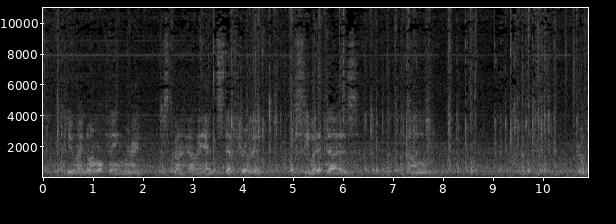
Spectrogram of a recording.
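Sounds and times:
speech: 0.5 - 6.4
typing on a computer keyboard: 3.2 - 10.8.

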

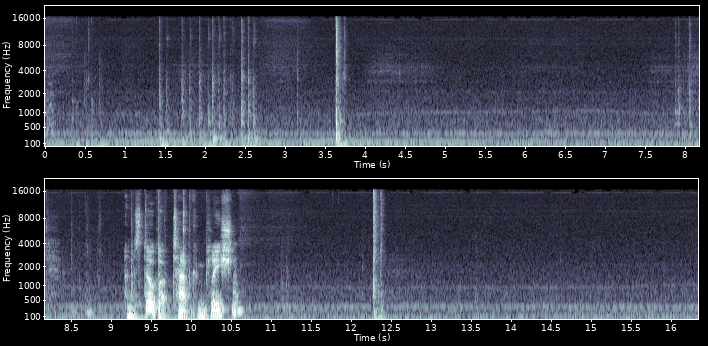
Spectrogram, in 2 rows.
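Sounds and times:
steady low hum: 0.0 - 16.3
typing a command on a computer keyboard at a server console: 1.4 - 2.7, 3.6 - 3.8, 7.9 - 10.1, 12.2 - 12.5
speech: 9.3 - 10.8.

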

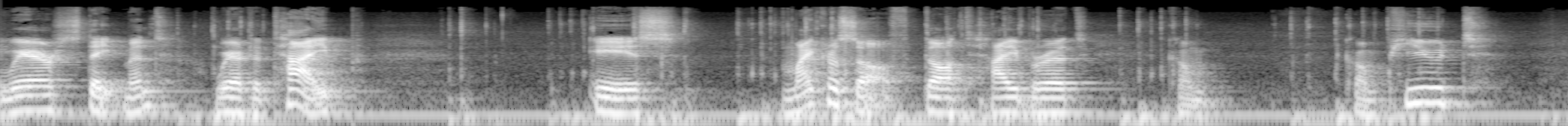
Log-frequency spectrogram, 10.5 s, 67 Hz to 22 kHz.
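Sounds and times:
speech: 0.0 - 2.4, 3.9 - 4.6, 5.2 - 8.2, 9.0 - 10.0
computer keyboard typing a database query: 2.9 - 7.8, 8.6 - 9.4.

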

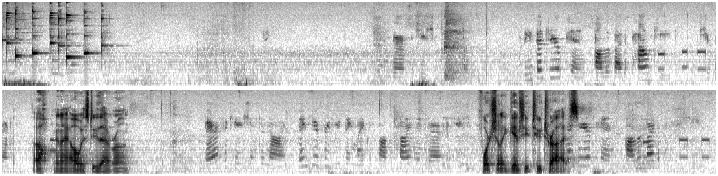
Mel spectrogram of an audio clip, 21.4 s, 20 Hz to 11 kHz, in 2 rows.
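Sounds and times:
mobile phone melodic electronic ringtone: 0.0 - 1.9, 20.2 - 21.4
speech: 11.2 - 12.7, 17.9 - 19.5.

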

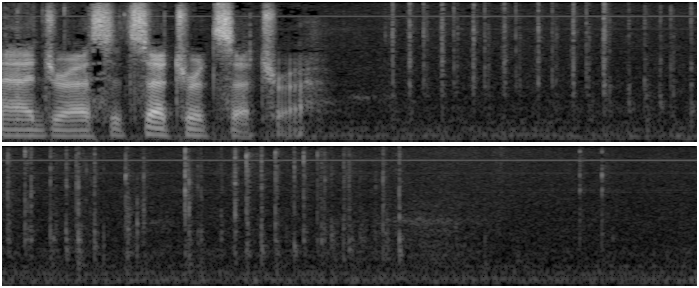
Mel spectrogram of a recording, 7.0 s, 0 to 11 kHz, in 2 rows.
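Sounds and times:
speech: 0.0 - 1.7
steady low hum: 0.0 - 6.9
code typed on a computer keyboard: 1.9 - 5.6.

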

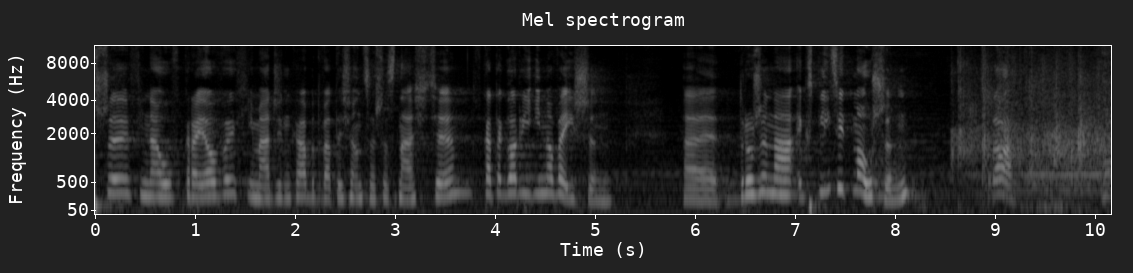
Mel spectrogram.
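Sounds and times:
speech: 0.0 - 8.3, 9.0 - 9.6
audience applause: 8.6 - 10.1.

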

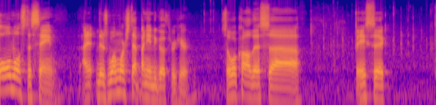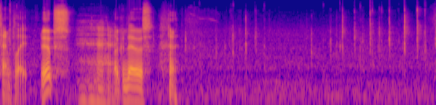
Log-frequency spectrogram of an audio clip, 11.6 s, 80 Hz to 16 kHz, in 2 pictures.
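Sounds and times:
speech: 0.0 - 8.4
low hum: 0.0 - 11.6
typing on a computer keyboard: 4.1 - 6.1, 8.1 - 11.6.

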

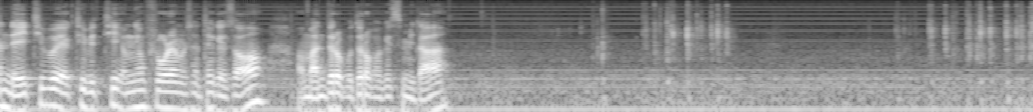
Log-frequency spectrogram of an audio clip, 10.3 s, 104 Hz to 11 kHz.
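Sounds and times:
speech: 0.0 - 4.6
low steady hum: 0.0 - 10.3
keystrokes on a computer keyboard typing a project name: 5.8 - 7.4, 9.0 - 10.3.

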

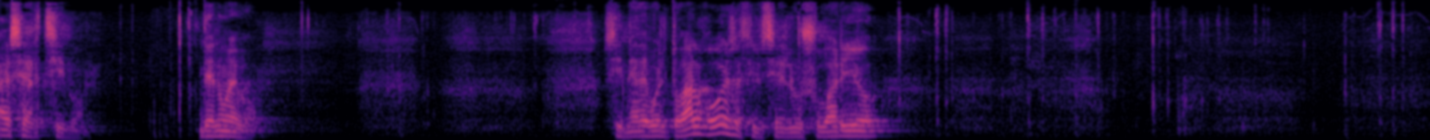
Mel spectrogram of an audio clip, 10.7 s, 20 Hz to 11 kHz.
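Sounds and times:
speech: 0.0 - 0.8, 1.5 - 2.1, 4.6 - 6.8
typing on a computer keyboard: 0.9 - 1.5, 6.7 - 10.7.

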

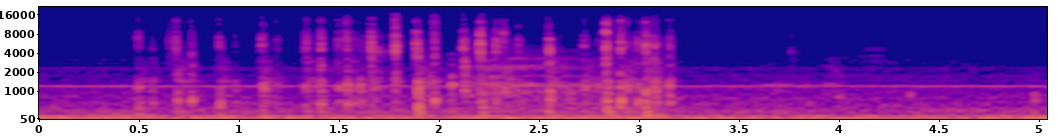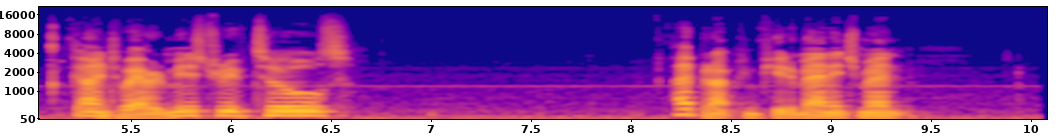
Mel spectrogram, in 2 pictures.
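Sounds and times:
low steady hum: 0.0 - 10.0
typing on a computer keyboard: 0.5 - 3.3
speech: 5.3 - 6.7, 8.2 - 9.6.

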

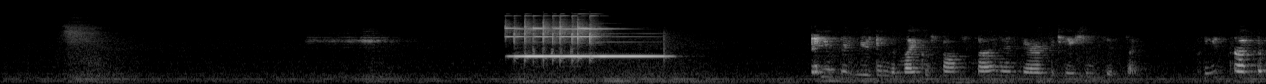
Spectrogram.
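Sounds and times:
phone ringtone for an incoming authentication call: 5.1 - 6.8.

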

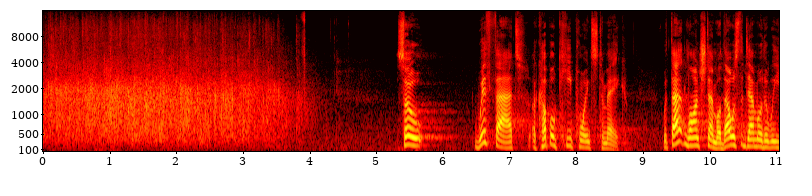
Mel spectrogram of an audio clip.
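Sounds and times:
audience clapping after a demo: 0.0 - 4.2
speech: 5.4 - 5.8, 6.5 - 11.0.

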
